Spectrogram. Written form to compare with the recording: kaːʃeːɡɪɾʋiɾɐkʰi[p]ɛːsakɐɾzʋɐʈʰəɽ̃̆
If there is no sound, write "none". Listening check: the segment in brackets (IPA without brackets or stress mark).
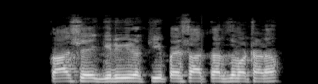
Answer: p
